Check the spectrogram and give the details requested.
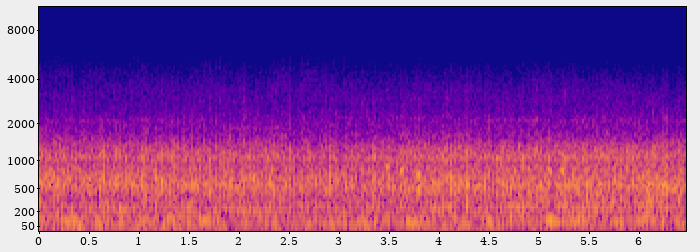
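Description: Heavy rain falling steadily on wet paving, a dense, even hiss.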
